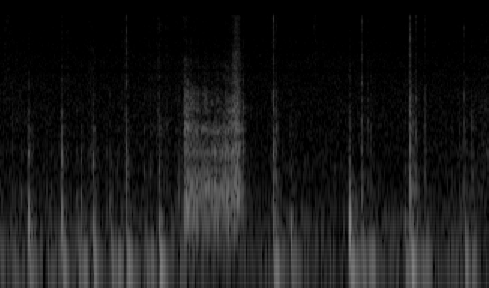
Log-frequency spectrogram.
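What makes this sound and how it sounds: Fingertips tap the cardboard cover of a black hardcover spiral-bound sketchbook in a series of short, dull, low taps. Around the middle, the flat fingers rub across the cover, making a brief, brighter scratchy sweep, and then the soft taps continue.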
